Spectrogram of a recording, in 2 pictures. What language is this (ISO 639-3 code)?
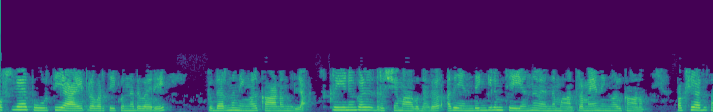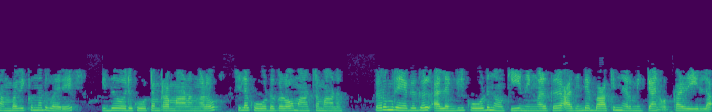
mal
